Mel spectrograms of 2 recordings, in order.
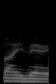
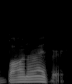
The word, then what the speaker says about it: Bon Iver: Is that how you say it? Bon Iver? Bon Iver, yeah. I did not know that. I thought it was Bon Iver.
